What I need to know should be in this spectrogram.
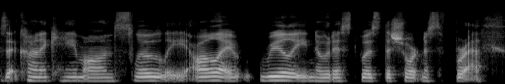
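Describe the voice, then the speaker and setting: A woman with an unremarkable speaking voice talks at a fairly slow pace, her pitch fairly low, against a quiet background. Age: 60s. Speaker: patient. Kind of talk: testimony.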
